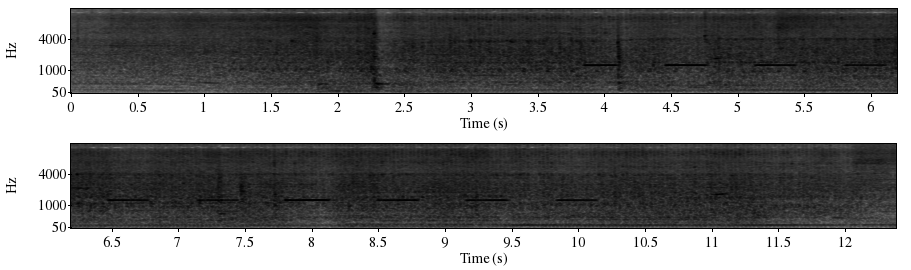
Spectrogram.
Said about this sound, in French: Des camions poubelles qui ramassent des sacs opaques pour les débarrasser le plus rapidement de nos rues et de notre vue.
